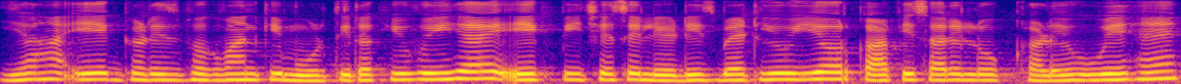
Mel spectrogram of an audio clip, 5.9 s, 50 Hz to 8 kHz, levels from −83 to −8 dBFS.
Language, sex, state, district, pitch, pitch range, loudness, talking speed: Hindi, female, Bihar, Patna, 210 Hz, 195-220 Hz, -14 LUFS, 235 wpm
